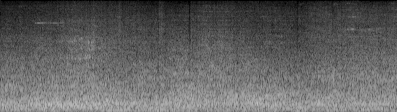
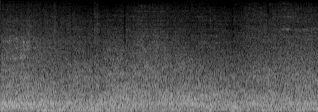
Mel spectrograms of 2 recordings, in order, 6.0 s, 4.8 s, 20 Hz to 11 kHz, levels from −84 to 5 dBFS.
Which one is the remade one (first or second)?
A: second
